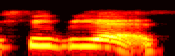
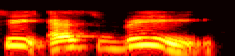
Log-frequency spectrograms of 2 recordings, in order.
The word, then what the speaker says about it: CSV: See, I knew I was saying it wrong. CBS. It's CSV.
